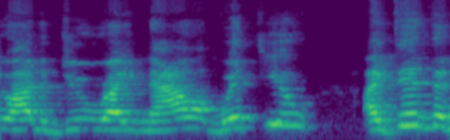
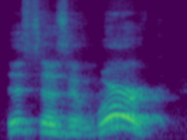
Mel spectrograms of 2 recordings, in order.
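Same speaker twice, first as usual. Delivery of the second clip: a touch of whiny, softer mockery of a critic; mocking critic; 4 semitones lower, 6 dB quieter than usual. Streamer mocking doubters of his system, mild whiny mockery. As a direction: mimic the doubters, dismissively. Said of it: "Have some balls if you say".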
